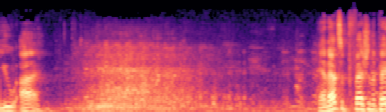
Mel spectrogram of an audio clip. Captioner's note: laughter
